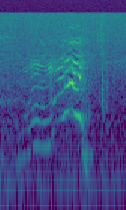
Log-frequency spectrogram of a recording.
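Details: An infant giant panda at the Chengdu panda centre, excited about biscuits during feeding, gives a single faint squeal that climbs steadily then peaks and breaks off within about a second, followed by a quiet room.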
